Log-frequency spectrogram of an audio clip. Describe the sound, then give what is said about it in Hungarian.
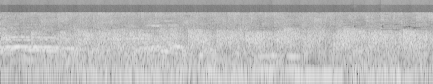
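Steady applause from a crowd, an applause sound effect played in a show, a dense, even wash of clapping that holds at a loud level for several seconds, with a faint murmur of voices mixed underneath. “Ja, ez nagyon jó, ez a taps nekünk, rengeteg effektre van szükségünk.”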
